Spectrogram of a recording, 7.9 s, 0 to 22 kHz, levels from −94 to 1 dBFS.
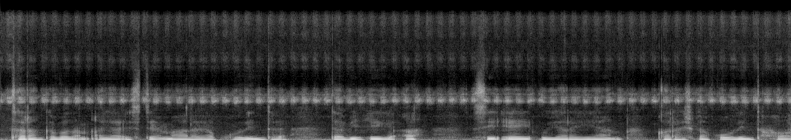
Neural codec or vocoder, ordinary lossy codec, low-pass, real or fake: vocoder, 44.1 kHz, 128 mel bands, Pupu-Vocoder; none; 19.8 kHz; fake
